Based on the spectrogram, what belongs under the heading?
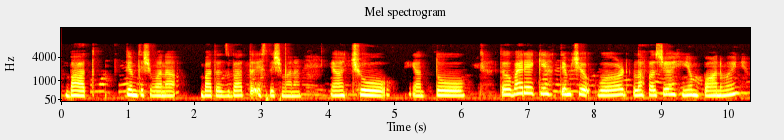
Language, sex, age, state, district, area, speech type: Kashmiri, female, 18-30, Jammu and Kashmir, Bandipora, rural, spontaneous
